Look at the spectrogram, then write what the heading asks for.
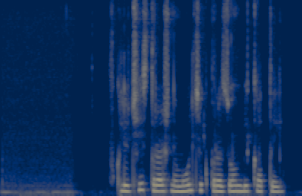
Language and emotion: Russian, neutral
